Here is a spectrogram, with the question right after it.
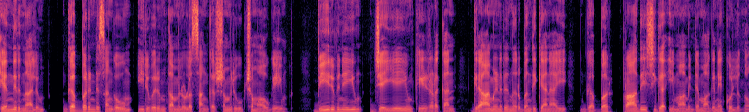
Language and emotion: Malayalam, neutral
